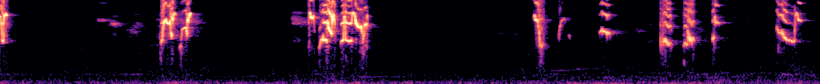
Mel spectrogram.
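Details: A pet Fischer's lovebird calling: sharp, high, broadband chirps and squeaky notes in short bursts, some paired or in quick runs of three, separated by brief silences, in a quiet indoor setting.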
